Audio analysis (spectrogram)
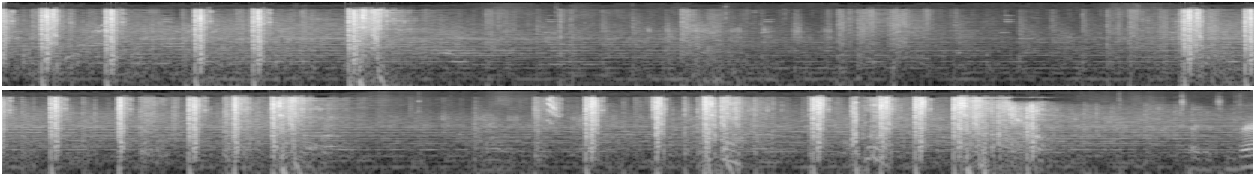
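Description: Rapid bursts of VR gunfire in Zero Caliber Reloaded on Oculus Quest, sharp repeated shots in clusters with short pauses, loud and close, followed by a dense flurry of rounds near the end.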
